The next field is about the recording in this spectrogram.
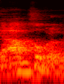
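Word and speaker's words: יעקב: 야코브. 자, 읽기를 야코브라고 읽습니다. 우리는 야곱을 읽지만은 야코브. 그대로 발음 그대로 나죠.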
